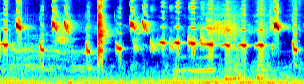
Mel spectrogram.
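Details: Long-tailed shrike song used to draw captive birds into singing: clear mid-pitched whistled notes in a steady series, mixed with sharp high chips, one loud buzzy burst, and a faint low note near the end.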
